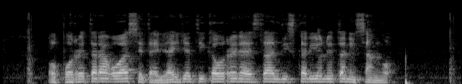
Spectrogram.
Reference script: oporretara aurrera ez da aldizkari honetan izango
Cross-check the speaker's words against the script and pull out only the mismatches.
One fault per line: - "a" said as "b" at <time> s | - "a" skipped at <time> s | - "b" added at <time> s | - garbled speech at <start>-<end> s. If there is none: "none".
- "goaz eta irailetik" added at 1.1 s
